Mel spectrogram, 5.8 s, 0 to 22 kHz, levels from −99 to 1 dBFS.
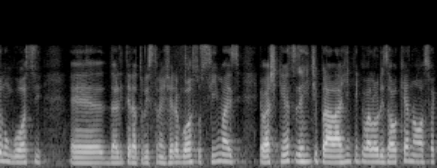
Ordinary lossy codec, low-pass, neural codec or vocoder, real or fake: none; 7.2 kHz; none; real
